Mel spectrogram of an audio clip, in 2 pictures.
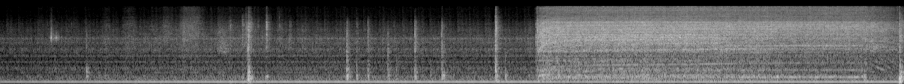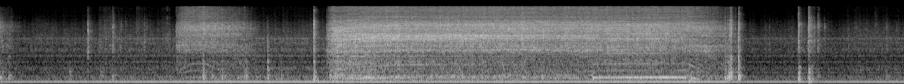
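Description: Cordless electric screwdriver running in bursts, backing screws out of a heated plastic headlight housing: two long runs of about four seconds each, with a short one between them.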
